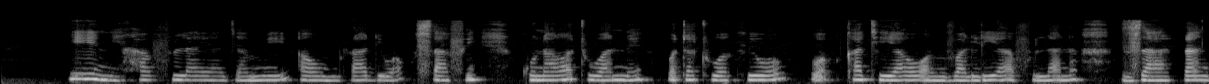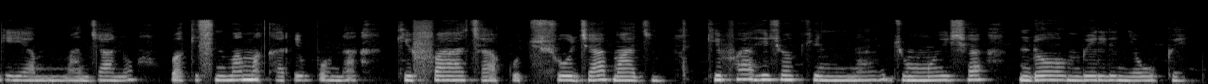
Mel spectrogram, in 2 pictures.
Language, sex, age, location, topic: Swahili, female, 18-24, Kisumu, health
